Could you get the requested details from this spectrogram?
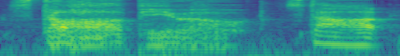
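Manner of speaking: desperate creature voice, loud and strained; pleading monster. Acted. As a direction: beg like a beaten monster. Monster head begs the hero.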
